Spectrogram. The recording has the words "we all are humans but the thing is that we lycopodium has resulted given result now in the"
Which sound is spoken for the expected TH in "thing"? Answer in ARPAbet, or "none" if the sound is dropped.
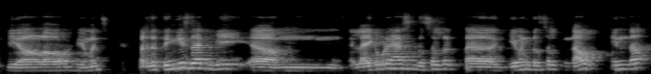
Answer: T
